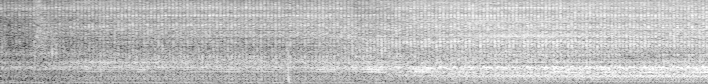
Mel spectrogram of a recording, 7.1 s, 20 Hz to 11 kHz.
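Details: 2018 Peugeot 2008 1.6 BlueHDi diesel at idle: steady ticking knock of about three and a half beats a second, growing slightly louder, located around the timing end of the engine.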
